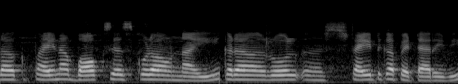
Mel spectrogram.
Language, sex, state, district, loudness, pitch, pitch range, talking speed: Telugu, female, Andhra Pradesh, Anantapur, -25 LUFS, 215 Hz, 205-225 Hz, 155 wpm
